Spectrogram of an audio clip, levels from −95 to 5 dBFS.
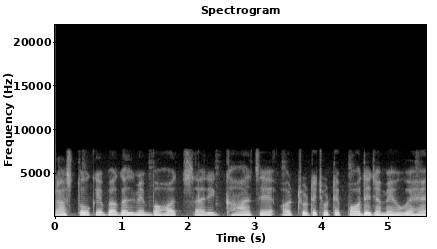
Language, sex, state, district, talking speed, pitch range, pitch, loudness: Hindi, female, Chhattisgarh, Bastar, 150 wpm, 200-215 Hz, 205 Hz, -14 LUFS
